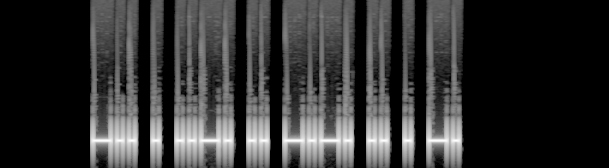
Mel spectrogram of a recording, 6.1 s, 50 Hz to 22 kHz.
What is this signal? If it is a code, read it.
Morse code, heard as a keyed tone, about 20 wpm, 700 Hz. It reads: DEFICIEN
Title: Build A Word - 4 Letters At A Time - 10-Letter Words - 20wpm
